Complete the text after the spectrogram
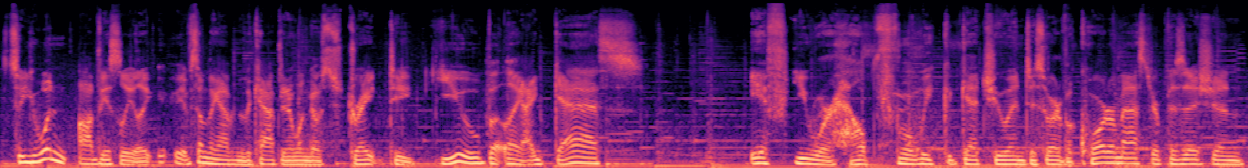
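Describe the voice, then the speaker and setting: A man's voice: fairly low pitch, moderate pace, faint music behind. A man acting as game master, improvising casual narration of the scene for his players.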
